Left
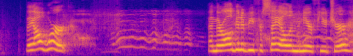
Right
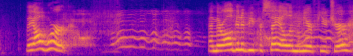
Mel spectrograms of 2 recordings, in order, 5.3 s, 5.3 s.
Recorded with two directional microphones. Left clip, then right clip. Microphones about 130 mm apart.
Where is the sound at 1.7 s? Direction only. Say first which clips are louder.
Right 3 dB; 45° right (ahead or behind).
